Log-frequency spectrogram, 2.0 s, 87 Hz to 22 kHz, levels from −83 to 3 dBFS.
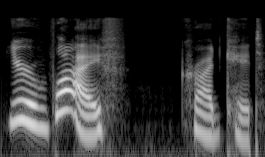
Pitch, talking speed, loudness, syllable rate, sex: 260 Hz, 120 wpm, -16 LUFS, 4.0 syllables/s, female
